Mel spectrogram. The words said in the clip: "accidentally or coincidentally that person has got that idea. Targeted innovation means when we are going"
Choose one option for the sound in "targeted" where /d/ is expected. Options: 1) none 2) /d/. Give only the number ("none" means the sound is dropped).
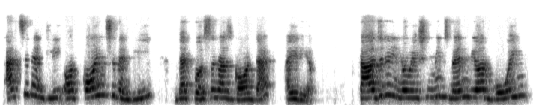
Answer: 1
